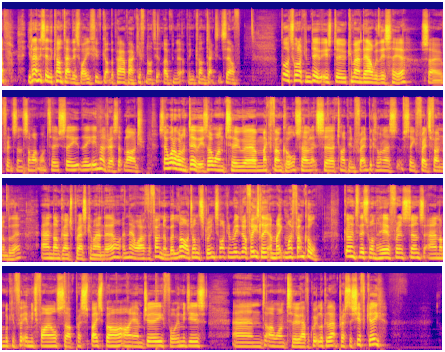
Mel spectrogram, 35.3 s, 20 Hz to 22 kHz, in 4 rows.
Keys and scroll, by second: 9.1 super+l, 11.7 super+space, 14.7-15.7 typing, 17.6 Return, 19.5 super+l, 29.1-29.9 typing.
